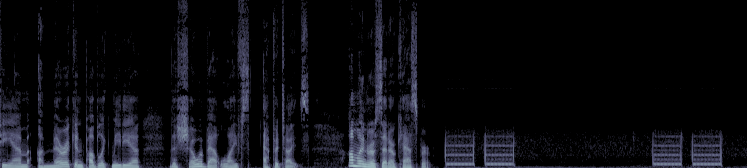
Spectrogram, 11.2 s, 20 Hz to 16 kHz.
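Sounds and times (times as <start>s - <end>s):
speech: 0.0s - 6.5s
telephone keypad tones: 9.8s - 10.9s.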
